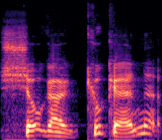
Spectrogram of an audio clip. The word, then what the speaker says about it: Shogakukan: Simultaneously, the Japanese publisher Shogakukan opened their U.S.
